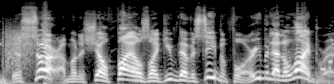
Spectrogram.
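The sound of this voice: A squeaky, put-on character voice, fairly high in pitch, at a very fast pace.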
